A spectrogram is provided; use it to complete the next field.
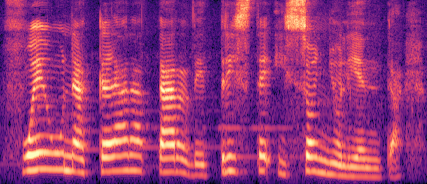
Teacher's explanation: Ahí se marcaron todos los acentos rítmicos. Se marcó en la sílaba 1, la 3, la 5, la 7, la 9 y la 11. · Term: acento rítmico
